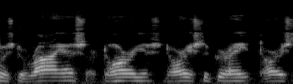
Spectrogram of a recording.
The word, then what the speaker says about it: Darius: was a Persian king, and his name was Darius, or Darius the Great, Darius the First, or Darius if you want to pronounce it that way.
